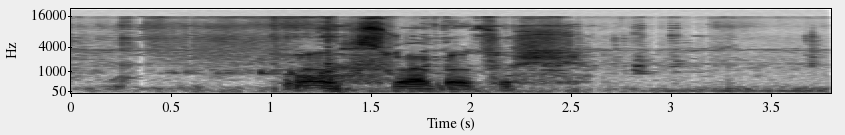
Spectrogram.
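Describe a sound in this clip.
A metal knob scrapes and rattles against a pan.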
